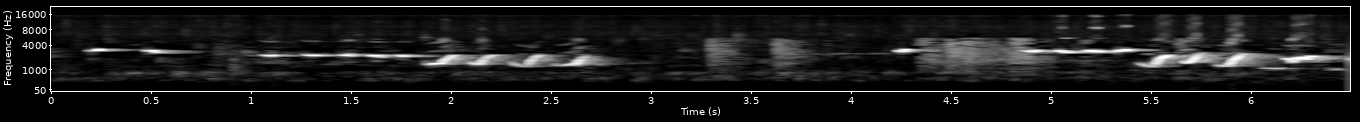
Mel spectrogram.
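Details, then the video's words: White-rumped shama (murai batu) daily training song for conditioning caged birds to sing: clear sustained whistles, then quick runs of slurred, chopped notes and harsh buzzy bursts over a low steady hum. "Masteran materi harian burung murai batu"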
